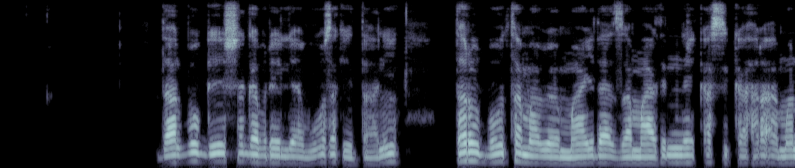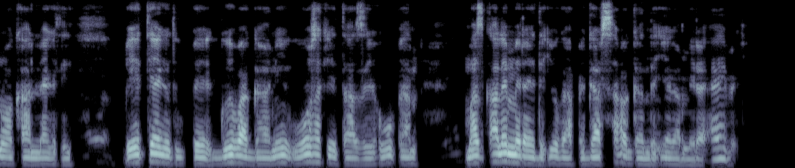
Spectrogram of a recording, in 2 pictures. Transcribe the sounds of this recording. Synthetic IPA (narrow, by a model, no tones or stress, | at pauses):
d̪aːlbɔɡe̞ːʃːɐɡɐbɾe̞ːlɪjaːwo̞ːsɐke̞ːt̪ːaːnɪ | t̪ɐɾɔbo̞ːt̪ːɐmaːwɪwamaːjɪd̪ɐzɐmaːɾt̪ɪnːɛkʼɐsːɪkːɐhɐɾɐːmːɐnʊwaːkʰaːlːɪjaːɡeːt̪ɪbe̞ːt̪ːɪjaːɡeːt̪ʊpːɛɡʊjbɐɡːaːnɪwo̞ːs̬ɐke̞ːt̪ːaːzeːhuːpʼɪjɐn | mɐskʼɐlɛmɛɾɐjd̪ɛʔɪjɔɡaːpːɛɡɐɾsɐbɐɡːɐnd̪ɛʔɪjaːɡamɛɾɐjʔɐjbɛ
